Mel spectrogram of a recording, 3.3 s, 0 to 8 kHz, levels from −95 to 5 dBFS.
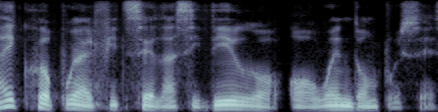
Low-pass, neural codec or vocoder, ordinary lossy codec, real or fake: none; codec, 16 kHz, 4 kbps, X-Codec, HuBERT features, trained on LibriSpeech; none; fake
